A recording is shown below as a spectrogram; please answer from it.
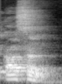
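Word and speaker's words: castle: catch सीटी सी catch आगे आ कासल जब टी के बाद एल आ जाए तो भी टी साइलेंट हो जाती है फर एपल य पर टी के बाद एल आ गया है तो एल से पहले टी आ जाए तो टी साइलेंट हो जाती है इस पढ़ कासल सी ए एस टी एल ई कासल विसल डब् एच आई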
